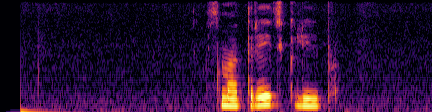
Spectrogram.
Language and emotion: Russian, neutral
